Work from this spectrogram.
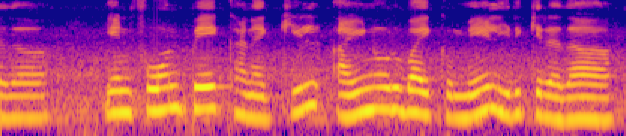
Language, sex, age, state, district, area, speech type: Tamil, female, 18-30, Tamil Nadu, Sivaganga, rural, read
